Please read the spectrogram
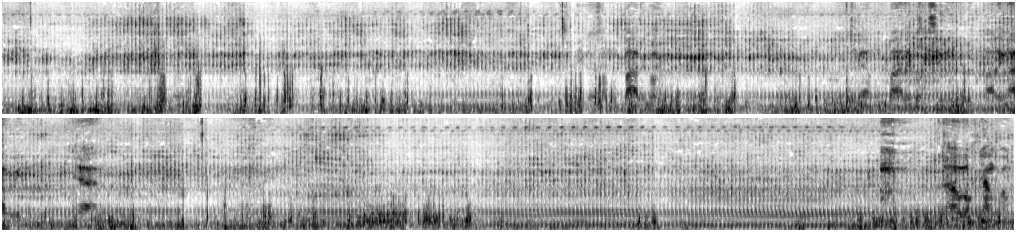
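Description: A boat engine running at a steady speed.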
